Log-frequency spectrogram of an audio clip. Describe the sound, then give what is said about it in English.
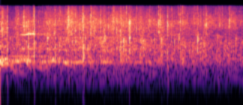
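A church audience applauds in a steady, dense wash of clapping, fairly quiet and unbroken for the whole clip, with sharper individual claps standing out now and then. “Can we make some noise for Jesus one more time? Come on.”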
